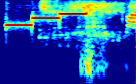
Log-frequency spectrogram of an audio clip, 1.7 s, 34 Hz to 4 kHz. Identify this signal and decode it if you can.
Special information tone, with noise.
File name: out- -2021- - - .68228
